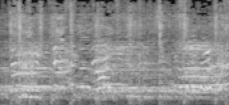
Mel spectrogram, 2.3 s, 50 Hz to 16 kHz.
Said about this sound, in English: This is the sound of Turkish protests that began on March 19th,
